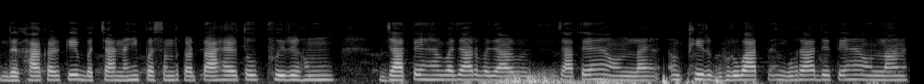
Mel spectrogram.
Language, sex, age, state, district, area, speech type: Hindi, female, 45-60, Bihar, Madhepura, rural, spontaneous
